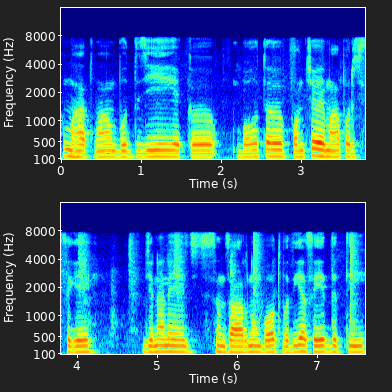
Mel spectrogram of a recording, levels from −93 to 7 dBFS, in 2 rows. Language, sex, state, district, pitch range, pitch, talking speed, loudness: Punjabi, male, Punjab, Kapurthala, 140-150 Hz, 145 Hz, 135 wpm, -18 LUFS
